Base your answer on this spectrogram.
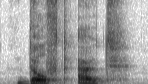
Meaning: inflection of uitdoven: 1. second/third-person singular present indicative 2. plural imperative
- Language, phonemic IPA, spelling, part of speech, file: Dutch, /ˈdoft ˈœyt/, dooft uit, verb, Nl-dooft uit.ogg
